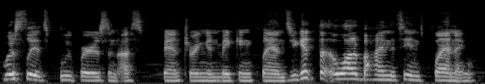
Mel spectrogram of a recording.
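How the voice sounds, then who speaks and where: Low-pitched woman co-hosting a casual podcast. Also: fairly quick, dry recording, faint music behind. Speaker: podcast co-host. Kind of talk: casual discussion of a story.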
